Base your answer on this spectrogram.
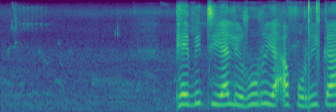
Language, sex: Tswana, female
